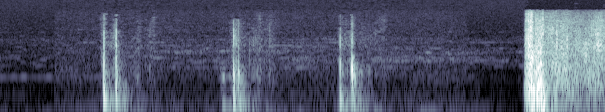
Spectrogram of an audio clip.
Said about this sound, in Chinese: 啊，先生，没事吧？果然还是摔倒了。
